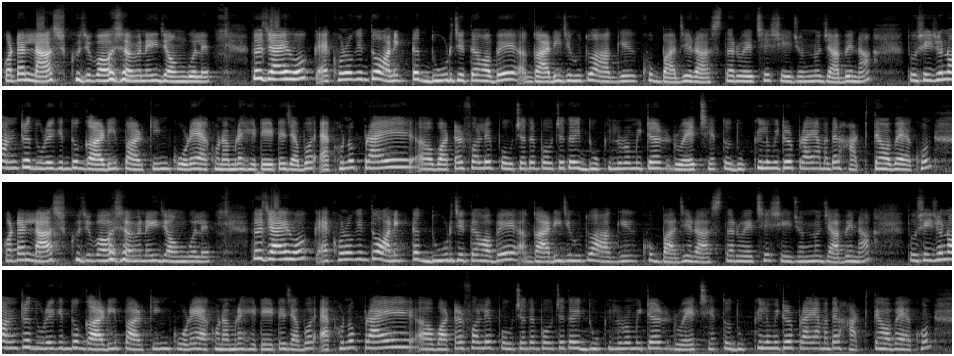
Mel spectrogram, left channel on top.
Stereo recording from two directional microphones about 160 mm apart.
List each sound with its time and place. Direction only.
0.0 s a woman's voice: 30° left (ahead or behind)
16.7 s a woman's voice: 15° left (ahead or behind)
